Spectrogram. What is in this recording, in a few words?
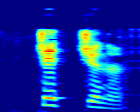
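"чеччыны", Komi-Zyrian, female; kpv audio dict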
